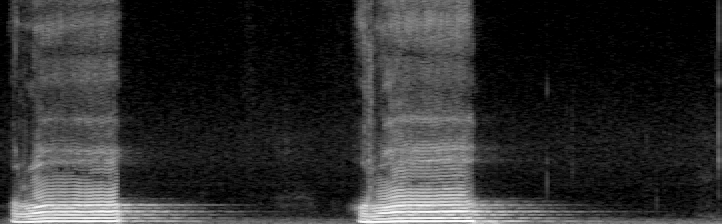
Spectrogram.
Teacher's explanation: Ra is pronounced when the edge of the tongue touches the gums of the upper four front teeth, and it will be Ra, Ra.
